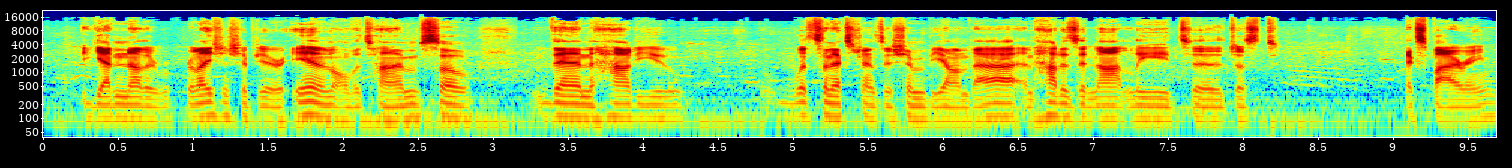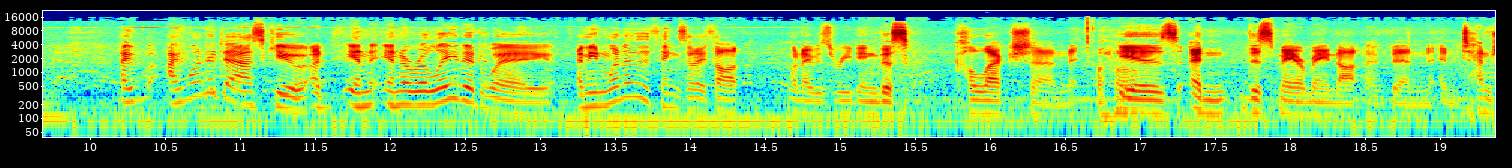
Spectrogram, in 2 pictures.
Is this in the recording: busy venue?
yes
